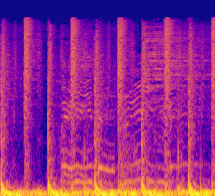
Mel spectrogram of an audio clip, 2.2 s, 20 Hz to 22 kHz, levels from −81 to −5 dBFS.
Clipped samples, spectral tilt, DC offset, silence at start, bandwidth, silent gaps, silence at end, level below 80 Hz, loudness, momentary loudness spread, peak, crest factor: under 0.1%; -5 dB/octave; under 0.1%; 0 s; 16 kHz; none; 0 s; -14 dBFS; -14 LUFS; 1 LU; 0 dBFS; 12 dB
